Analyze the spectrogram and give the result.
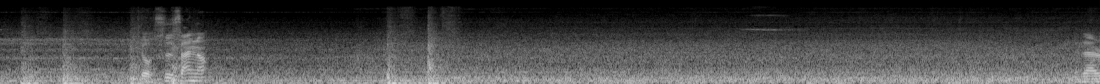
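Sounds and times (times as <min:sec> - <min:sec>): train wheels rumbling on rail: 0:00.0 - 0:11.0
sharp knocks: 0:00.2 - 0:02.0, 0:03.8 - 0:04.6.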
